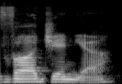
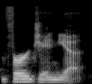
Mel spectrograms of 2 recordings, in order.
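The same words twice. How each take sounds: First: It is said with a Southern-sounding pronunciation. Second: It is said in a standard, non-Southern way. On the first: The speaker calls it wrong. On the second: The speaker calls it right.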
